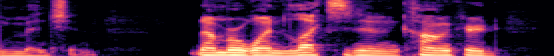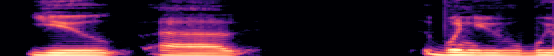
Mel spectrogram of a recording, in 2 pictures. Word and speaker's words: Concord: And we ended up staying a night over in conquered. Yeah. It it looks like Concord, but that is not how you say it. Do not say Concord.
